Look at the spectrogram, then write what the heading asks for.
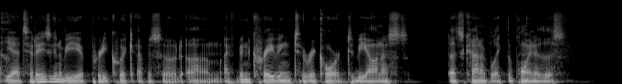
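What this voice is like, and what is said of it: Tired-sounding voice. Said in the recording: “I'm really tired. You can probably hear it in my voice too.”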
